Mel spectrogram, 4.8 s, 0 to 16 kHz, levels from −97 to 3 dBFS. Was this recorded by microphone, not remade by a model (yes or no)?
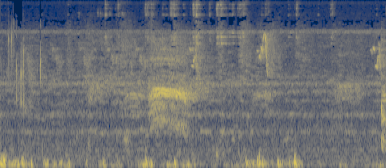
yes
